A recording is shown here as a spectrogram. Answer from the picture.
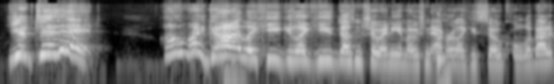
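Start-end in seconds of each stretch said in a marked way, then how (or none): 0.1-2.4 very high, drawn-out, excited freaking out. Voicing David Blaine greeting the player, freaking out with excitement. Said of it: "David Blaine is like".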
